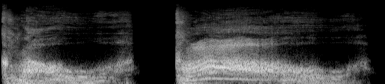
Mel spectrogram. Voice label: Female Worgen Attack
